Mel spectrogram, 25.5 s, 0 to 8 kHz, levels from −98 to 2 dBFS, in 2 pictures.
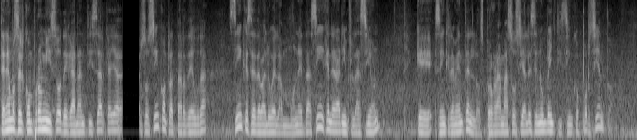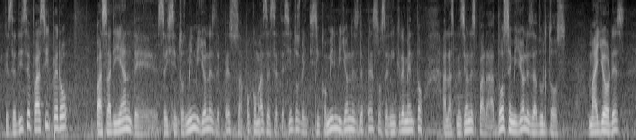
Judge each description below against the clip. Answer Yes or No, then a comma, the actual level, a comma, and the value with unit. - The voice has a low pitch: Yes, low, 130 Hz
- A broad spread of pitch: No, average, 4.2 semitones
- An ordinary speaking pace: Yes, average, 145 wpm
